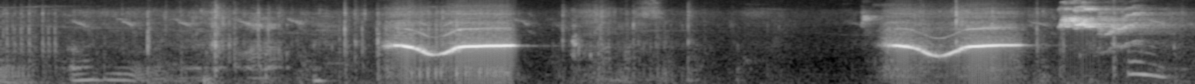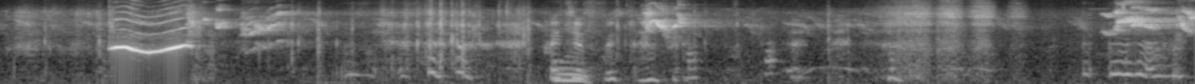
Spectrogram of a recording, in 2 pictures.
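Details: Clever lorikeet repeats a clear V-shaped whistle, falling then rising, three times a couple of seconds apart, between soft chattering squeaks and clicks.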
